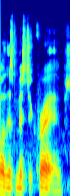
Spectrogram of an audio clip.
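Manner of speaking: ordinary delivery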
